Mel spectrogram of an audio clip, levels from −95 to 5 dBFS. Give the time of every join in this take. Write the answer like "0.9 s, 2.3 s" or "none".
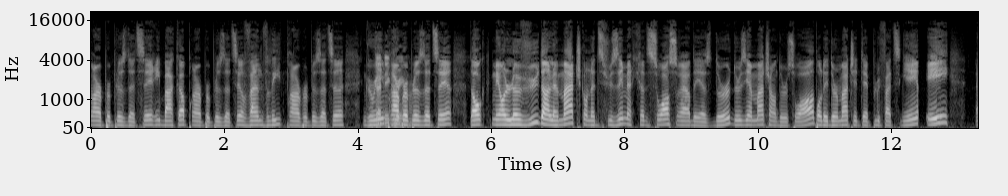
6.0 s, 10.9 s, 12.4 s

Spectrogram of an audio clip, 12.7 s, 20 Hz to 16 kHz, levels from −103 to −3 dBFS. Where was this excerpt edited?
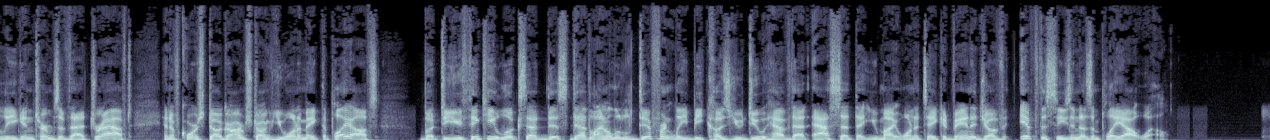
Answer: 2.7 s

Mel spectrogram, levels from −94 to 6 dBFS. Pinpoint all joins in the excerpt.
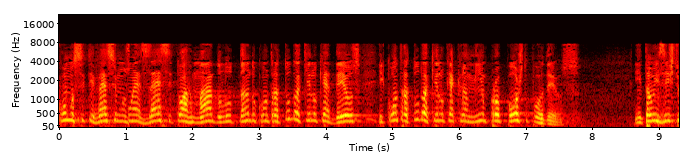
1.0 s

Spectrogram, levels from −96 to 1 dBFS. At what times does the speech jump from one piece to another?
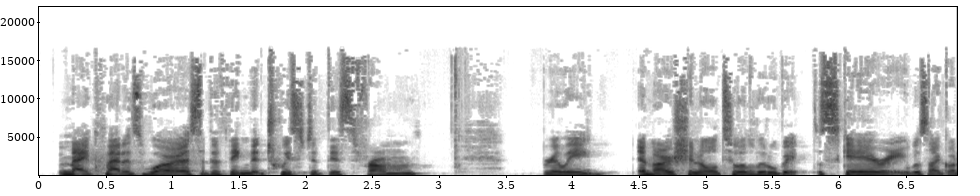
1.2 s

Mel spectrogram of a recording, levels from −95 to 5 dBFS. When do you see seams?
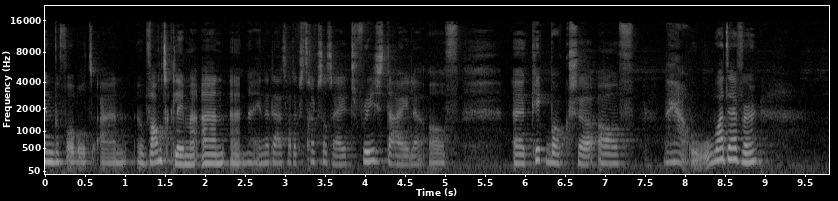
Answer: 1.1 s, 2.4 s

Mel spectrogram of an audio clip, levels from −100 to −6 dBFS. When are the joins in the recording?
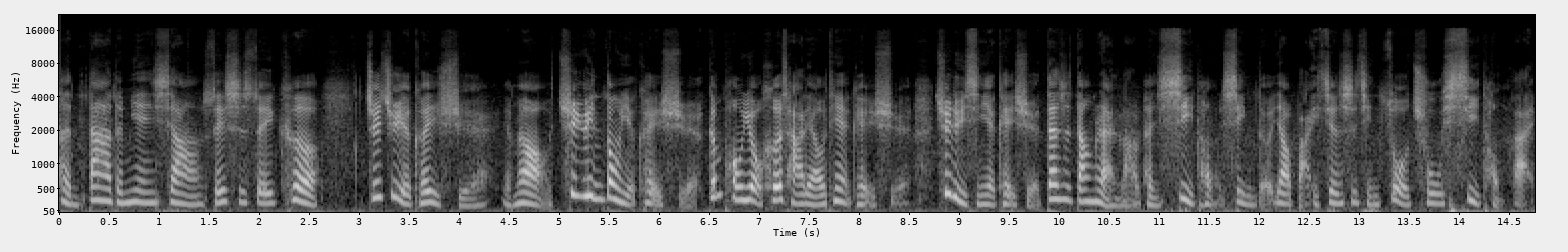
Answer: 4.9 s, 10.8 s

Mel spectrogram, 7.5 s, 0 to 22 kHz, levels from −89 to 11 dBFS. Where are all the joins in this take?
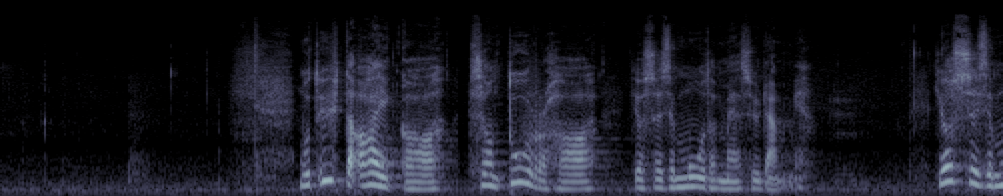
2.2 s, 3.4 s

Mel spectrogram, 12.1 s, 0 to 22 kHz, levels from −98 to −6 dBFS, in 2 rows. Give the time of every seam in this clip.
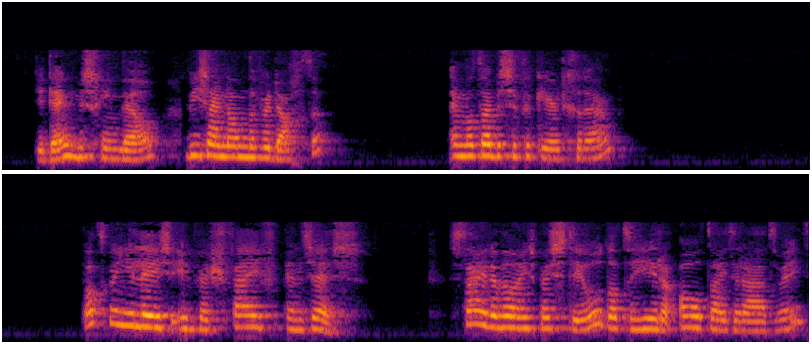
1.3 s, 9.3 s

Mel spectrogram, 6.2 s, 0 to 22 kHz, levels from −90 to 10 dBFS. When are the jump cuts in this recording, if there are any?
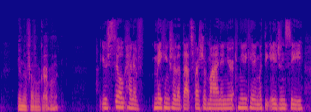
1.9 s, 4.7 s

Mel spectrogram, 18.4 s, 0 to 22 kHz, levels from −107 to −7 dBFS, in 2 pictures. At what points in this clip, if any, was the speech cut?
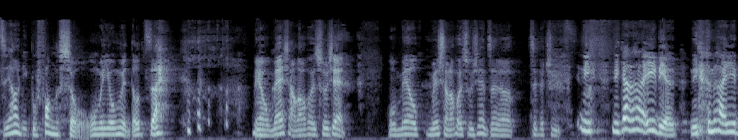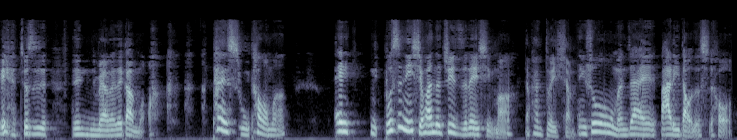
16.4 s

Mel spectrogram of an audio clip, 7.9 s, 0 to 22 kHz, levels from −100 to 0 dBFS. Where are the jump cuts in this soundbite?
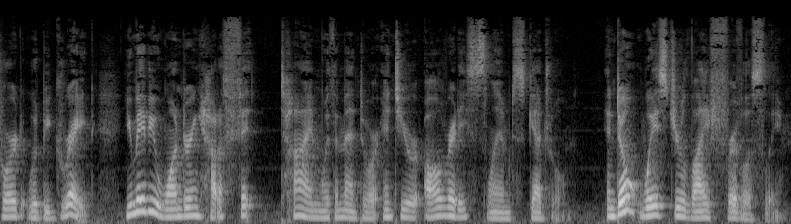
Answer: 5.9 s

